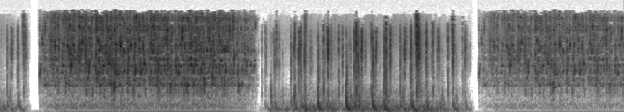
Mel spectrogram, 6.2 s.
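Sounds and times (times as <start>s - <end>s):
water splashing while washing a face at a bathroom sink: 0.4s - 6.2s.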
